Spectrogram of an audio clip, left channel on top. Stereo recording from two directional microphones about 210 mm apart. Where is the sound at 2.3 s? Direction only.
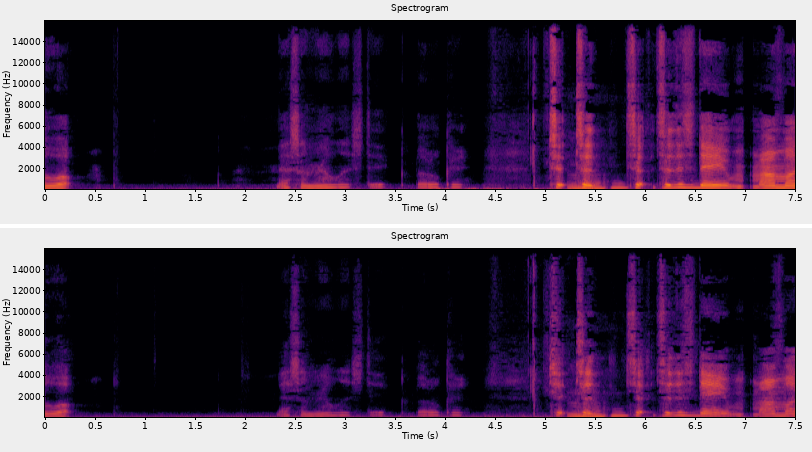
50° left (ahead or behind).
